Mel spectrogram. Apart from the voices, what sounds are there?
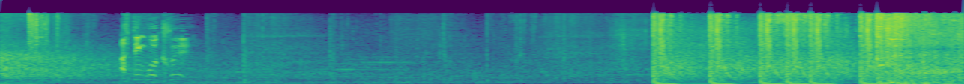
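gunfire shooting a Kett device in video game Mass Effect Andromeda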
